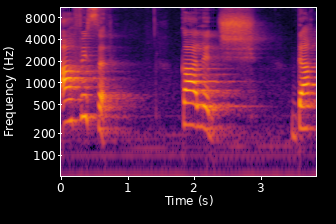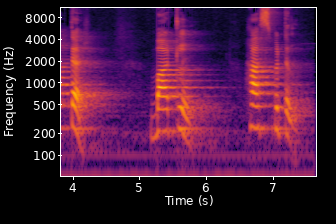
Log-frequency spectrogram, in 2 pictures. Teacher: यह आ और ओ के मध्य की ध्वनि है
